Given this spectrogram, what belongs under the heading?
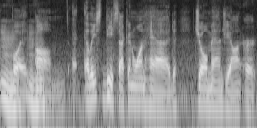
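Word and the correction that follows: Manganiello: No, Mangianiello. Mangianiello.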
